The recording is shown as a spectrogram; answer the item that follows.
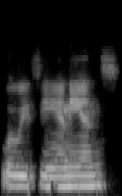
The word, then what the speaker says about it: Louisianians: So they're like, I don't know, 10, 12 generations of Louisianians, something like that.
